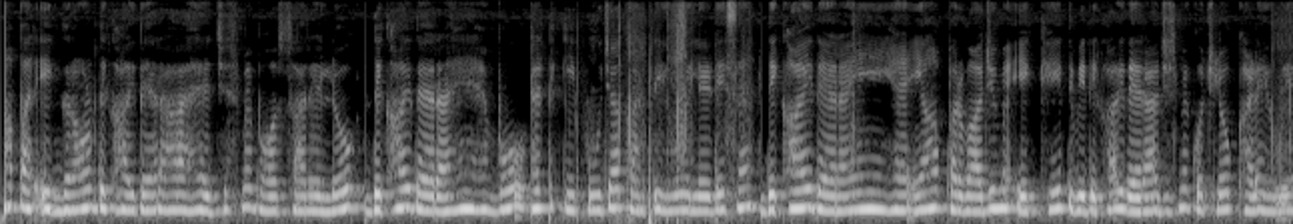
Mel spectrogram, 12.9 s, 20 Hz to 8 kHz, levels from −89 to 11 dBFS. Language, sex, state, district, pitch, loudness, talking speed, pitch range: Hindi, female, Bihar, Madhepura, 215 Hz, -15 LUFS, 205 wpm, 205-230 Hz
